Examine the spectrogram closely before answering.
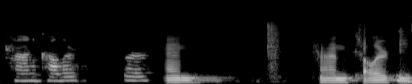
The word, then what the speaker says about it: concolor fir: I think you said conifer, but it's concolor fir. Con color, can you spell that?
